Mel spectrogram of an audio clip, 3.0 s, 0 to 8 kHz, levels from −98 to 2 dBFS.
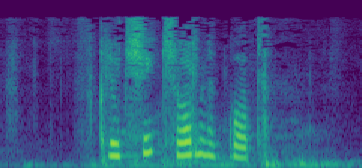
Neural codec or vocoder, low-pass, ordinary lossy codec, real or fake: codec, 32 kHz, 1.9 kbps, SNAC; 7.2 kHz; MP3, 24 kbps; fake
